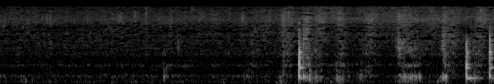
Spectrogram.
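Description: Chopped onion and tomato sizzling in coconut oil in a clay pot, with a steady hiss. From about three seconds in, a wooden spoon stirs the mix, knocking and scraping against the pot a few times.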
